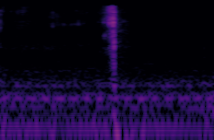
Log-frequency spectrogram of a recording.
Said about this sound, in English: So, if y'all hear some tearing of paper in the background, I'm tearing some paper up.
